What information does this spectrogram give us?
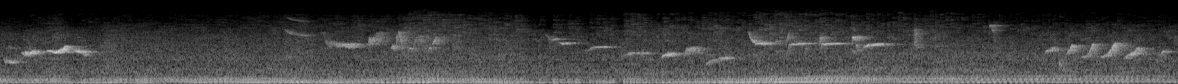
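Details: White-rumped shama singing a varied run of short chirps and slurred whistles, some rising and some falling, in scattered bursts over a steady low hum.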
